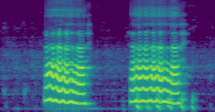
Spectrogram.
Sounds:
Laughter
